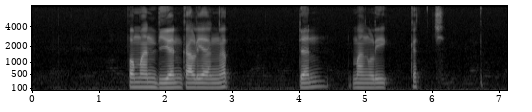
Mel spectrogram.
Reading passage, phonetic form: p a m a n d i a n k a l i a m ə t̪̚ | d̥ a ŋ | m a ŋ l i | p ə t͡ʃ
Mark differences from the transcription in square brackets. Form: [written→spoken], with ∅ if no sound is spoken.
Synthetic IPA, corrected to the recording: p [a→ə] m a n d i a n k a l i a [m→ŋ] ə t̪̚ | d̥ a [ŋ→n] | m a ŋ l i | [p→k] ə t͡ʃ

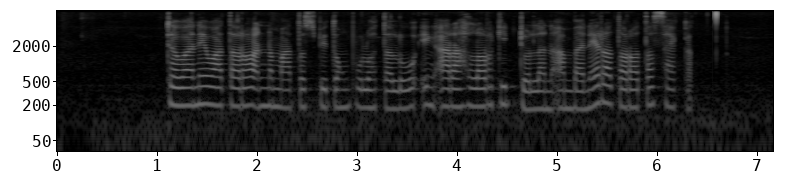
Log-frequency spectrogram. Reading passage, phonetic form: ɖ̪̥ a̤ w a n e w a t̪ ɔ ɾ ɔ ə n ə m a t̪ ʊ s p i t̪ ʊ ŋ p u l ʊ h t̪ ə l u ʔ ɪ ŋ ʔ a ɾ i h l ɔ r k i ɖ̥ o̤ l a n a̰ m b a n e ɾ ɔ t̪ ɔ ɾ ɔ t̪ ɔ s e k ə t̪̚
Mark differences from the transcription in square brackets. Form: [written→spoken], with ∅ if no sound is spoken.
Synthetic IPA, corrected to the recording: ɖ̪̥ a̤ w a n e w a t̪ ɔ ɾ ɔ ə n ə m a t̪ ʊ s p i t̪ ʊ ŋ p u l ʊ h t̪ ə l u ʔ ɪ ŋ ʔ a ɾ [i→a] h l ɔ r k i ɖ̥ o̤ l a n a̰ m b a n e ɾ ɔ t̪ ɔ ɾ ɔ t̪ ɔ s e k ə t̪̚

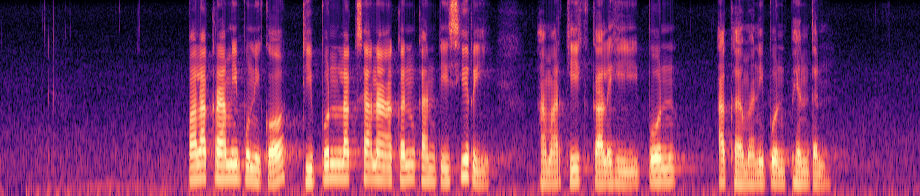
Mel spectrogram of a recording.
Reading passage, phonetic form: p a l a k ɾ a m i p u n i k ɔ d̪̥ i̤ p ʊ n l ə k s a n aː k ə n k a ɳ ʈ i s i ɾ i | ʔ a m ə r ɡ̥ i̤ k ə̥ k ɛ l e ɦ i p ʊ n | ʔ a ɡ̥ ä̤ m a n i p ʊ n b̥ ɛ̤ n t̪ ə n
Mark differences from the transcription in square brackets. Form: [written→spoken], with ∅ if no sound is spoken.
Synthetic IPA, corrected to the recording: p a l a k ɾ a m i p u n i k ɔ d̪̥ i̤ p ʊ n l [ə→a] k s a n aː k ə n k a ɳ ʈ i s i ɾ i | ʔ a m [ə→a] r ɡ̥ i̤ k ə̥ k [ɛ→a] l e ɦ i p ʊ n | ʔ a ɡ̥ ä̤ m a n i p ʊ n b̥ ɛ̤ n t̪ ə n

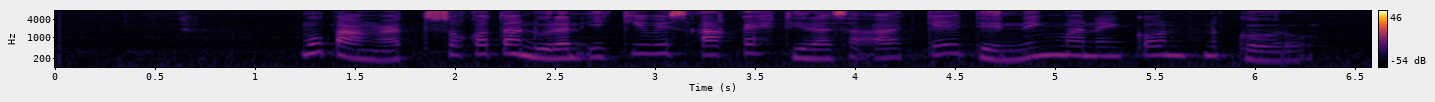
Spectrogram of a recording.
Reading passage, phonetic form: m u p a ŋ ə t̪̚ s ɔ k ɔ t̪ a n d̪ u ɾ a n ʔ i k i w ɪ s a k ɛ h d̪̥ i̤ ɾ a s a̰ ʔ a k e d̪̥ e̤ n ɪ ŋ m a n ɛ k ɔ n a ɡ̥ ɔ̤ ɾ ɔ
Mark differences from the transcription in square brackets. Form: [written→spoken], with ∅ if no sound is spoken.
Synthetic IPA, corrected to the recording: m u p a ŋ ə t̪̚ s ɔ k ɔ t̪ a n d̪ u ɾ a n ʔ i k i w ɪ s a k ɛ h d̪̥ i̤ ɾ a s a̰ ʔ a k e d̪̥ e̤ n ɪ ŋ m a n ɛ k ɔ n [a→ə] ɡ̥ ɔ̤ ɾ ɔ

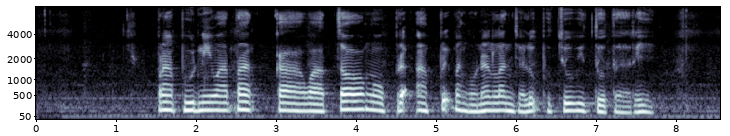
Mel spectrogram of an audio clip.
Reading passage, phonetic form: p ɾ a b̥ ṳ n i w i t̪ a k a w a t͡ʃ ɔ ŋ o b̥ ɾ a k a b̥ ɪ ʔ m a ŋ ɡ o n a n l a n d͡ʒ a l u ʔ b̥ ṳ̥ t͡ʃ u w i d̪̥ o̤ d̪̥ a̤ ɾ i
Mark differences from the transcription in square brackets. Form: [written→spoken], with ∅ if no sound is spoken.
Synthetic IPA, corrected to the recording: p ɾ a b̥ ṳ n i w [i→a] t̪ a k a w a t͡ʃ ɔ ŋ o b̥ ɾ a [k→ʔ] a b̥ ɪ ʔ m a ŋ ɡ o n a n l a n d͡ʒ a l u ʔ b̥ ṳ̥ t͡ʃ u w i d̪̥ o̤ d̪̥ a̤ ɾ i

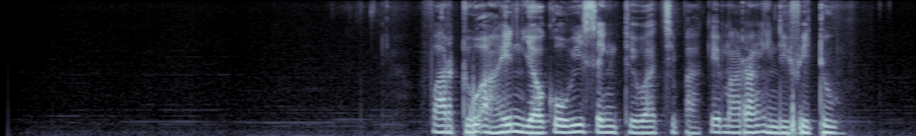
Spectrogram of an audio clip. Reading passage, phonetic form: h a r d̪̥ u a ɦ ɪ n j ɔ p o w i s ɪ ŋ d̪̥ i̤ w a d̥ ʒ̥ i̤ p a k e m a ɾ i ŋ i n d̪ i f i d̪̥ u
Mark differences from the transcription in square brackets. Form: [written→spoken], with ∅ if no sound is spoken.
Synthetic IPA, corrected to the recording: [h→f] a r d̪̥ u a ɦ ɪ n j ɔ [p→k] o w i s ɪ ŋ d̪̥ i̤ w a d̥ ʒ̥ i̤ p a k e m a ɾ [i→a] ŋ i n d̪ i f i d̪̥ u

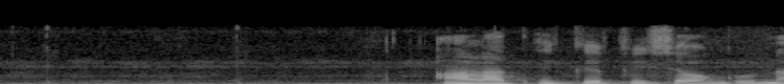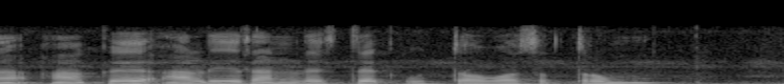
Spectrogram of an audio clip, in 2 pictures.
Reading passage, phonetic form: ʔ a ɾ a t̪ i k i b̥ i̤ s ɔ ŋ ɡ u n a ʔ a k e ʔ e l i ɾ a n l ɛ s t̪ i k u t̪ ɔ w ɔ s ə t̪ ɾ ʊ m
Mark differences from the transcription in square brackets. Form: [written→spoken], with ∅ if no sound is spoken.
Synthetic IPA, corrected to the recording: ʔ a [ɾ→l] a t̪ i k i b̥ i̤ s ɔ ŋ ɡ u n a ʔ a k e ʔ [e→a] l i ɾ a n l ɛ s t̪ [i→ɪ] k u t̪ ɔ w ɔ s ə t̪ ɾ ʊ m

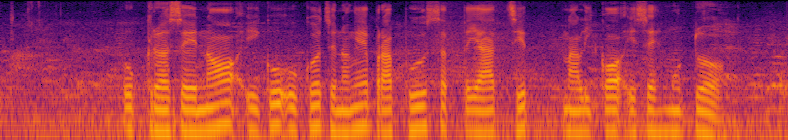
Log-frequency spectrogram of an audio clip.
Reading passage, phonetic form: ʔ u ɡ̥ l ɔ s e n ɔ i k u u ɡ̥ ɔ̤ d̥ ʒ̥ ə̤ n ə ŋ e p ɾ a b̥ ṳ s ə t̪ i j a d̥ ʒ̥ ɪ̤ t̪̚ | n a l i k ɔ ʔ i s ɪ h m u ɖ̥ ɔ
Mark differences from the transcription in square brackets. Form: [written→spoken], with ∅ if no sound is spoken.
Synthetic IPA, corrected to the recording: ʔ u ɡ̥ [l→ɾ] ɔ s e n ɔ i k u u ɡ̥ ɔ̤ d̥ ʒ̥ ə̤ n ə ŋ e p ɾ a b̥ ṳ s ə t̪ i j a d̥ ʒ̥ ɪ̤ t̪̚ | n a l i k ɔ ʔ i s ɪ h m u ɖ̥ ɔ

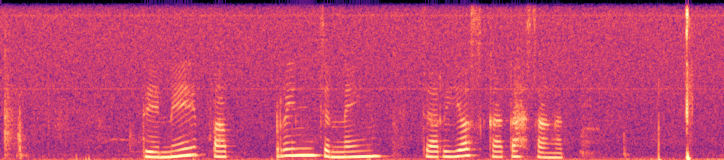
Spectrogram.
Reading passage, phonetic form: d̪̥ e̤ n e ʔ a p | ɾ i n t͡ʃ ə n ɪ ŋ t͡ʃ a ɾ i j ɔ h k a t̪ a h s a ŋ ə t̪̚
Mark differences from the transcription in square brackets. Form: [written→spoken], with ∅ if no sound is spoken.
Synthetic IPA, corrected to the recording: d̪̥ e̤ n e [ʔ→p] a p | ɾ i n t͡ʃ ə n ɪ ŋ t͡ʃ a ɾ i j ɔ [h→s] k a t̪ a h s a ŋ ə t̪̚

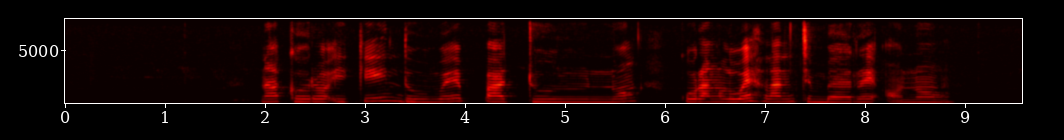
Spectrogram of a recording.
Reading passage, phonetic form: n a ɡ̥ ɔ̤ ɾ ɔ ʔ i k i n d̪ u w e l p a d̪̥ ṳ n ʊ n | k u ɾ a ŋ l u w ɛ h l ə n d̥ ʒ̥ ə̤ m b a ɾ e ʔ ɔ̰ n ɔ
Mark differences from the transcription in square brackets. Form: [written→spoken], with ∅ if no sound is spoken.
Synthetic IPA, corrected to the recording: n a ɡ̥ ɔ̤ ɾ ɔ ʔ i k i n d̪ u w e [l→∅] p a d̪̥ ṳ n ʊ [n→ŋ] | k u ɾ a ŋ l u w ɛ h l [ə→a] n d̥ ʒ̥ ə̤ m b a ɾ e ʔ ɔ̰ n ɔ

